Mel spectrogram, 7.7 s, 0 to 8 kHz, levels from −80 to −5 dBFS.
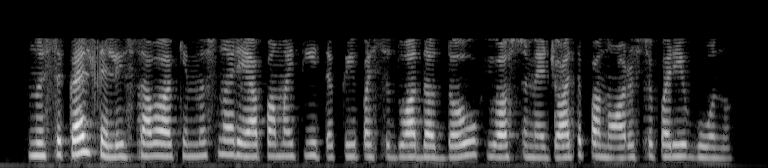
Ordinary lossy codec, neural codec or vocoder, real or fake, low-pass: AAC, 16 kbps; none; real; 7.2 kHz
